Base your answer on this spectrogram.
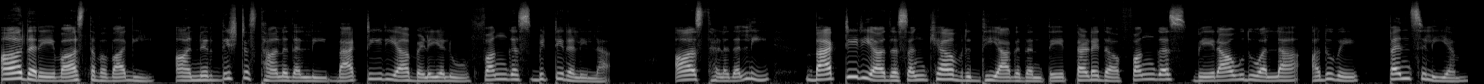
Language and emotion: Kannada, neutral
